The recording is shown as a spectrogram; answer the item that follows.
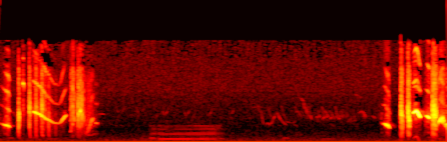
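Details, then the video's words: Wheatear giving two scratchy phrases, the first with clicks and a descending whistled slur, the second a jumbled crackling rush of squeaky notes. A faint low drawn-out tone is heard in the quiet middle. "Wheatear Bird call"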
